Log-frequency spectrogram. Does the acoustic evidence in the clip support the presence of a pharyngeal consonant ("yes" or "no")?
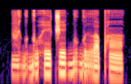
no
